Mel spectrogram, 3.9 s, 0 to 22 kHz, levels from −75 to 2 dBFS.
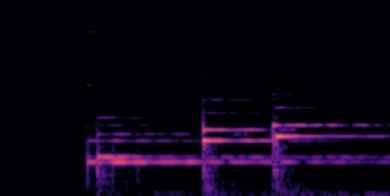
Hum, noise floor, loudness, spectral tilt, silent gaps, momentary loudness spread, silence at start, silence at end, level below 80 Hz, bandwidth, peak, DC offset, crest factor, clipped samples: none; under -90 dBFS; -32 LUFS; -6 dB/octave; none; 18 LU; 0.85 s; 0 s; -70 dBFS; 12.5 kHz; -14 dBFS; under 0.1%; 20 dB; under 0.1%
